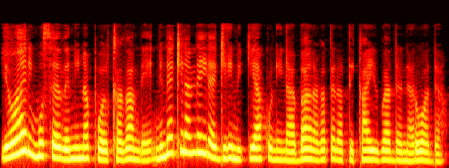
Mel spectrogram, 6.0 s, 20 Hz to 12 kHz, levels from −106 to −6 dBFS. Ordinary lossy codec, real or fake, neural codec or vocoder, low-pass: none; fake; codec, 16 kHz, 1 kbps, FunCodec, trained on LibriTTS, 50 frames a second; 7.2 kHz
